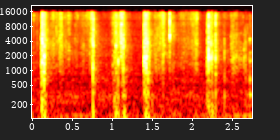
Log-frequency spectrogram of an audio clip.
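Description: Tarot cards are shuffled for a new moon in Pisces reading, with several sharp, papery riffles and snaps coming in irregular bursts, with no talk.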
